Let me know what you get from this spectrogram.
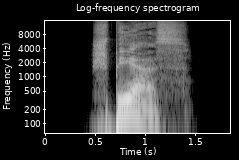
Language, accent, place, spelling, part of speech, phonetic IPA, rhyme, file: German, Germany, Berlin, Speers, noun, [ʃpeːɐ̯s], -eːɐ̯s, De-Speers.ogg
- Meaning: genitive singular of Speer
